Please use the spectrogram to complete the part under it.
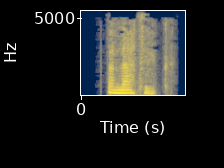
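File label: "fanatic", English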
